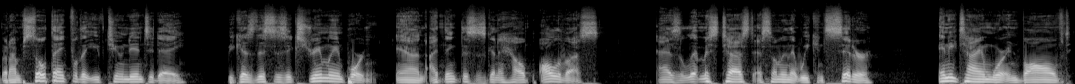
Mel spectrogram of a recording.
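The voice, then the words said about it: Hoarse, slightly strained voice. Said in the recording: “I sound a little under the weather ... I'm a little bit hoarse because I preached three different times this last week ... my voice is still recovering”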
